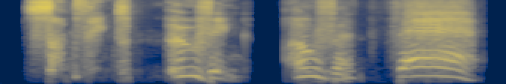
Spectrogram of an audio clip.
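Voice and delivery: high, hissing voice. Reading fiction aloud, the narrator voices a girl hissing to her companion. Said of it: "hissed Katie".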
